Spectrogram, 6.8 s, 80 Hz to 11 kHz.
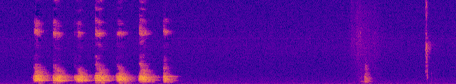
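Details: A talkative male African grey parrot, hatched June 1997 and kept at home in Texas, imitates a dog after being prompted "doggy": seven quick, hoarse barks at about three per second, then a soft breathy sound and a sharp click.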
